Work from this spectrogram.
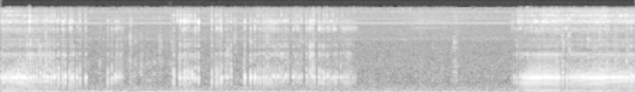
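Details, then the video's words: Dozing on a desk, a female dog called Cuddles lets out rough snuffling snores, a short one near the start and a longer growly breath near the end, with quieter rustly breathing between. "Cuddles Snoring"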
